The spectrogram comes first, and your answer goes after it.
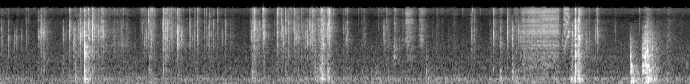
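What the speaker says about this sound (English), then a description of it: "so we're just going to punch a little hole through here" A knife punches a small hole through material while building a DIY seed-starting shelf, giving scattered close clicks, taps and crinkling bursts over a quiet background.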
